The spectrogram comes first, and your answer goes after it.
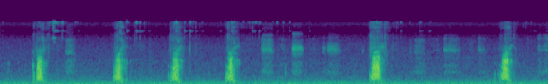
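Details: Moe, a pet dog in a backyard, barking at an opossum: six loud, abrupt single barks spaced about one to two seconds apart, with softer higher squeaky sounds between them.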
